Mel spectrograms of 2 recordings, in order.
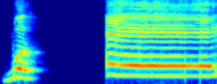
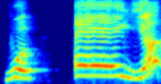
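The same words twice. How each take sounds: First: Short "W", then "A" held long and loud as one sound; two-sound breakdown. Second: "W", long "a", then an extra "yuh"; wrong breakdown demo. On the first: Teacher models two sounds for the word, two-sound breakdown. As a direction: say "W" quick, stretch "A" with no "yuh". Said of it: "only have two fingers up for this word". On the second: Teacher asks class is it like this, wrong breakdown demo. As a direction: sound out "W, a" with "a" held loud and a tacked-on "yuh". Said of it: "Is it like this?". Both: Shown as a demonstration.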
